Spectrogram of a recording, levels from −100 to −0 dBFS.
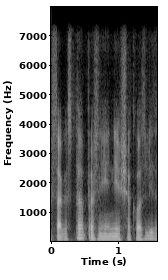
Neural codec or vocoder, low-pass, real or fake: codec, 24 kHz, 0.5 kbps, DualCodec; 7.2 kHz; fake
